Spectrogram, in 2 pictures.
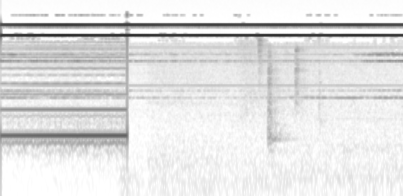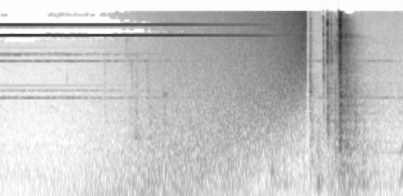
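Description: Radio-drama sound design: a held, ringing tone that cuts off suddenly about one and a half seconds in. A hissing swell then builds over a few seconds and ends in a few sharp, loud hits near the end.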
